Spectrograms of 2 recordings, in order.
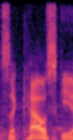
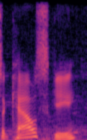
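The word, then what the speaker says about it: Zajkowski: the call flags down I'm gonna call it Zukowski I don't believe that J is pronounced in those names Travis sakowski 6-1 205 quarterback calexis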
